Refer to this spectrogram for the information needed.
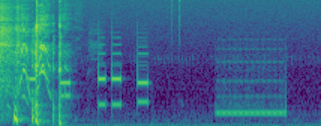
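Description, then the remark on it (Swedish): A telephone number being dialed on an old Bakelite telephone: three short, clear touch-tone beeps in quick succession, then a steady, flat tone for about a second. A brief vocal sound comes just before the beeps. “Telefonen? Ja, är det, alltså vi slår in...”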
